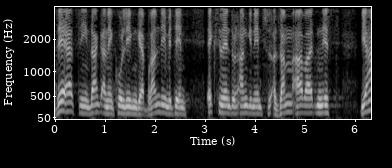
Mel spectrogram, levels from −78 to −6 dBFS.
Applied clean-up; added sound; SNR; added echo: none; none; none; none.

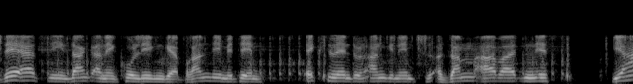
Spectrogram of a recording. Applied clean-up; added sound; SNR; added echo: neural mask model RNNoise.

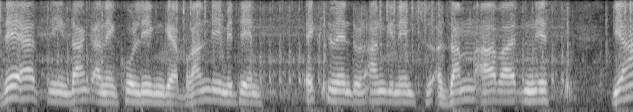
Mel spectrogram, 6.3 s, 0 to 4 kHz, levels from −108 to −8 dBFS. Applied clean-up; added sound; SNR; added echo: none; Telephone; 13 dB; none.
